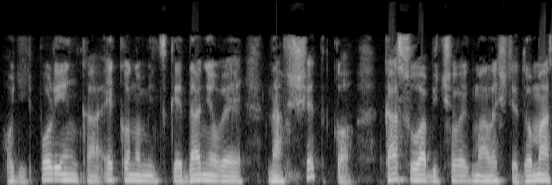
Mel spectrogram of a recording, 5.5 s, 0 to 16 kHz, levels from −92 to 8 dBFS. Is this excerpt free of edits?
yes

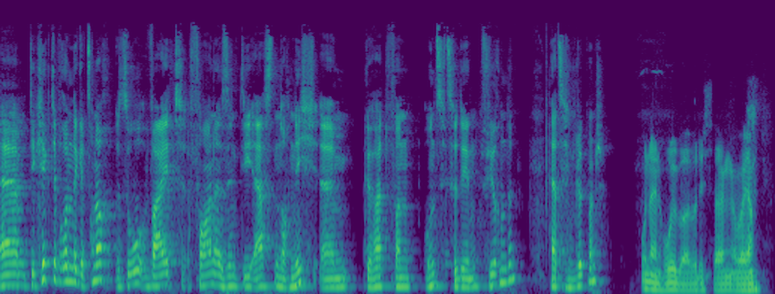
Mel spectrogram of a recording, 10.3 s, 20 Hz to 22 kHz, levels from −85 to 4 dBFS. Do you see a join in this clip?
yes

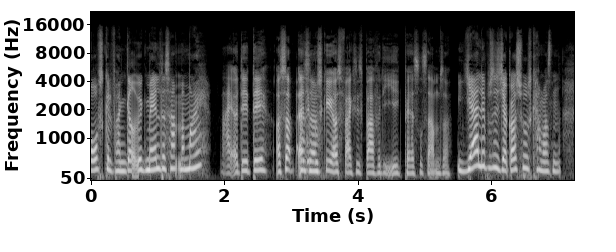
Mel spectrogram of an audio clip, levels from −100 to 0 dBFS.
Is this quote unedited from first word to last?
yes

